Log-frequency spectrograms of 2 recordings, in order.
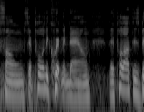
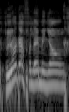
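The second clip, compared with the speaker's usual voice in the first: loud, high-pitched mock order; pushy passenger; 7 semitones higher, 6 dB louder than usual. Passenger asking flight attendants for steak mid-emergency, pestering. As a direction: call out to the cabin crew, hammed-up.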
